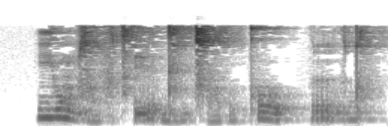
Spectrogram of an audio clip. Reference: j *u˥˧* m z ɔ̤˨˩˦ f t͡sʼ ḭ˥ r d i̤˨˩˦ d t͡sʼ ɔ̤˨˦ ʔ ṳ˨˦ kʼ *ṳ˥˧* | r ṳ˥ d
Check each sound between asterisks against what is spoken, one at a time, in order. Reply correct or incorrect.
correct, incorrect

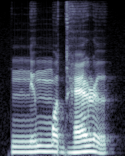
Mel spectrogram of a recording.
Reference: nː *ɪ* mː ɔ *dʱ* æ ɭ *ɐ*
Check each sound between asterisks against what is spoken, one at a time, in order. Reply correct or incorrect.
correct, correct, incorrect

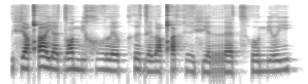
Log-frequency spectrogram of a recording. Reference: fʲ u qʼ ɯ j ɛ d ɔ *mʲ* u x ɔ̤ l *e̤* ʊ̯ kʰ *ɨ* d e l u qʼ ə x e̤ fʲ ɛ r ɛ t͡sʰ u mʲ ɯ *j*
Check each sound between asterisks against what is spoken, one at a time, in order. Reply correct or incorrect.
correct, incorrect, correct, correct

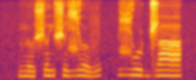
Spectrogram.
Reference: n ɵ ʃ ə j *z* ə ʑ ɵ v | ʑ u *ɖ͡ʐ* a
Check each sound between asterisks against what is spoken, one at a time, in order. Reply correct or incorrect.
incorrect, correct

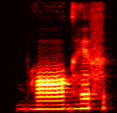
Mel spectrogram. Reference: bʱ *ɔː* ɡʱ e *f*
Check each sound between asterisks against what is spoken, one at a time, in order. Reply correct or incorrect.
correct, correct

